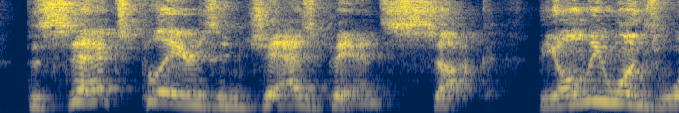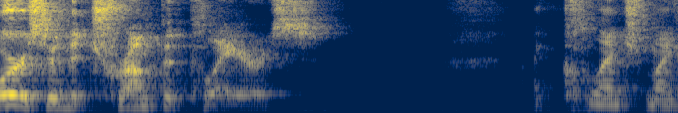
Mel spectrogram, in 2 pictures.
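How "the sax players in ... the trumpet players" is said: loud, higher, drawn-out taunt; shouting. A narrator's reading. Danny to the lunch table, shouting a taunt. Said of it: "he starts shouting across the table".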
